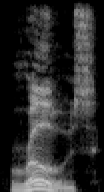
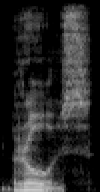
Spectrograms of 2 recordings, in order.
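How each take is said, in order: First: The R is an untapped, approximant R. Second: The R is tapped lightly with the tongue.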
